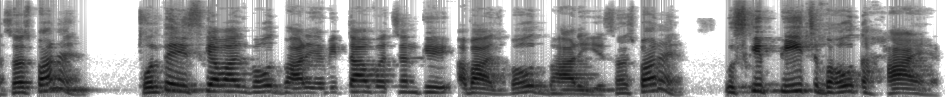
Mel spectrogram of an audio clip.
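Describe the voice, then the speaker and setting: Man, Indian accent, high voice, physics teacher, classroom lecture, slow dictation. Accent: Indian Hindi-English mix. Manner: slow dictation of notes, checks understanding with repeated questions.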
